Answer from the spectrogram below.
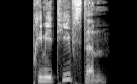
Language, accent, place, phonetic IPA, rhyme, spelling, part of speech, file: German, Germany, Berlin, [pʁimiˈtiːfstəm], -iːfstəm, primitivstem, adjective, De-primitivstem.ogg
- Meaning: strong dative masculine/neuter singular superlative degree of primitiv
